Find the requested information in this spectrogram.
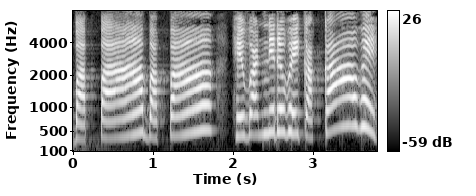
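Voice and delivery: ordinary talk, nothing marked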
